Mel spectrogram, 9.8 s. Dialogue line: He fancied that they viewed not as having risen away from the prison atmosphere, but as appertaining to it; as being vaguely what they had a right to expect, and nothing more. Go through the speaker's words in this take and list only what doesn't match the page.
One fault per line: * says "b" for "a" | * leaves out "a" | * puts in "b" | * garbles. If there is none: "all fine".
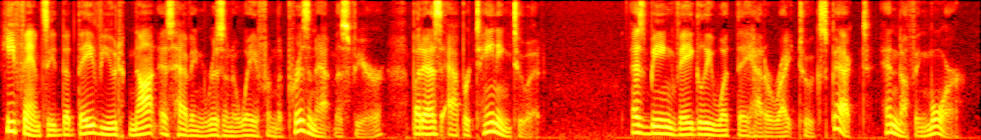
all fine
